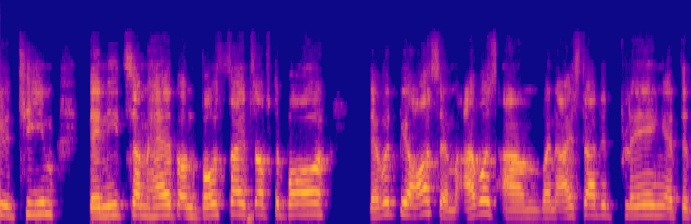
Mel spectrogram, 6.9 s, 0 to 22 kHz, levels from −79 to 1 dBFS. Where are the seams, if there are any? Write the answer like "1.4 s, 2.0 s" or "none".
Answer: 5.0 s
